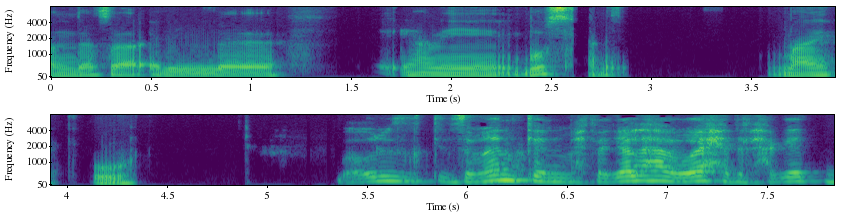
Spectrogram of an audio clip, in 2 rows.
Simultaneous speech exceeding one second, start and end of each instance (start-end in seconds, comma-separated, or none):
none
